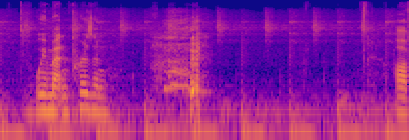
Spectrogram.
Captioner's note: laughs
